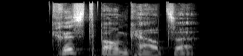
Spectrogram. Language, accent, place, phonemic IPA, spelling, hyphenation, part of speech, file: German, Germany, Berlin, /ˈkʁɪstbaʊ̯mˌkɛʁt͡sə/, Christbaumkerze, Christ‧baum‧kerze, noun, De-Christbaumkerze.ogg
- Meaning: Christmas tree candles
